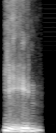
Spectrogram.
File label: "yean", Indian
